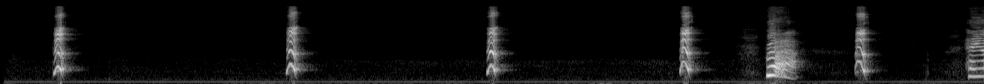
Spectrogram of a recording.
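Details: Person with hiccups while a friend tries to cure them, including by spraying water: five sharp hiccups about every two seconds, roughly 30 a minute, with brief voice sounds between; hiccups.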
